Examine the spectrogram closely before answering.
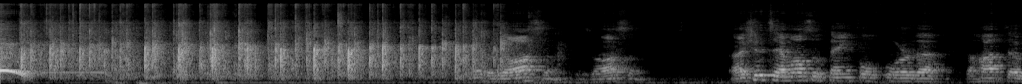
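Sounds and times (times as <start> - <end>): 
audience applause welcoming a new member at a church gathering: 0.0 - 5.6
speech: 7.5 - 10.2.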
